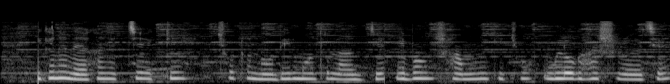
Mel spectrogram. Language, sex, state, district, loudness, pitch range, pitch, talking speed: Bengali, female, West Bengal, Jalpaiguri, -25 LUFS, 250-270 Hz, 265 Hz, 125 wpm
